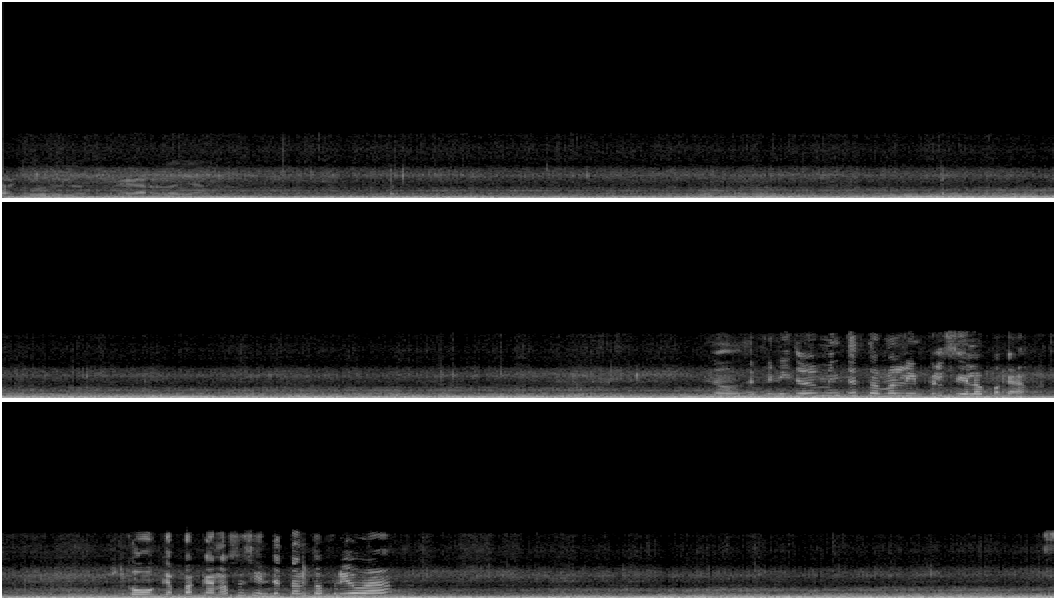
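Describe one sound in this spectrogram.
Heavy rain pelts a car's windshield steadily.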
